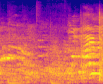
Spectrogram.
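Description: Indistinct chatter of children's voices, growing louder near the end.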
